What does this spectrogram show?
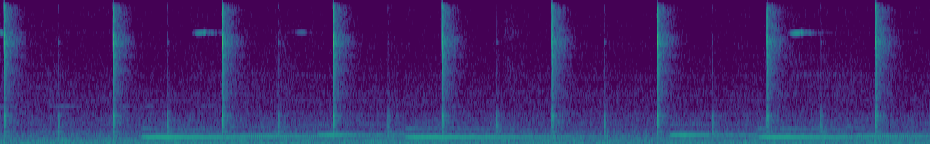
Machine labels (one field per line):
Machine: valve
